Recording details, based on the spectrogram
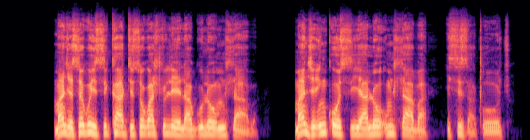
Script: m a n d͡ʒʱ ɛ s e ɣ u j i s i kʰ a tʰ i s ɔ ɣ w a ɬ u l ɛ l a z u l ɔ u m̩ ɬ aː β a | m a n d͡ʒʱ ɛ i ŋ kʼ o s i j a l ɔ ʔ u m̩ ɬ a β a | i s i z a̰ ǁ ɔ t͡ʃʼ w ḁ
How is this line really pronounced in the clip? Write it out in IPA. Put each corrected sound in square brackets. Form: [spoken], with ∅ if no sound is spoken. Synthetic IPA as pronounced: m a n d͡ʒʱ ɛ s e ɣ u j i s i kʰ a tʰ i s ɔ ɣ w a ɬ u l ɛ l a [ɣ] u l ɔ u m̩ ɬ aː β a | m a n d͡ʒʱ ɛ i ŋ kʼ o s i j a l ɔ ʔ u m̩ ɬ a β a | i s i z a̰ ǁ [ɔː] t͡ʃʼ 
